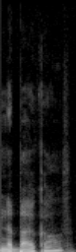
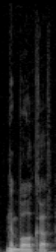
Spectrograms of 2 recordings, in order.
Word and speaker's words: Nabokov: How would you pronounce it in English? I think it's Nabokov. Nabokov.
